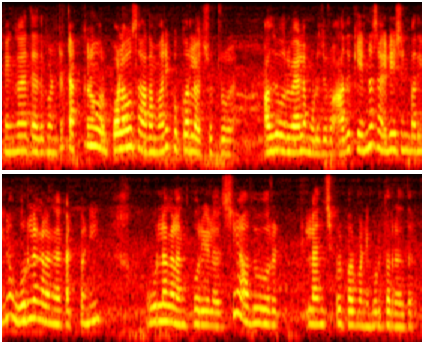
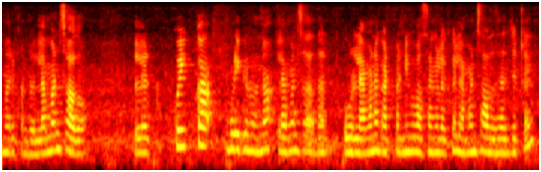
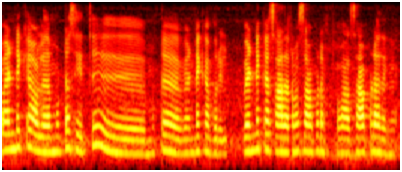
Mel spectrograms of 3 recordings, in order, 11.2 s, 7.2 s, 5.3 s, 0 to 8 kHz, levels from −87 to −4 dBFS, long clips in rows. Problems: constant background noise, background conversations at intervals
